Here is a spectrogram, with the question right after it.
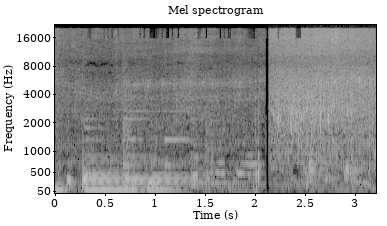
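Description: Fish frying in garlic-and-pepper-seasoned oil at a Jamaican backyard cook-up, with a steady close sizzle that swells louder partway through, while a low musical hum and faint talk run underneath.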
